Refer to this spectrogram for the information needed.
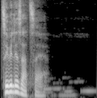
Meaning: civilization
- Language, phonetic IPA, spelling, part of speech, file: Russian, [t͡sɨvʲɪlʲɪˈzat͡sɨjə], цивилизация, noun, Ru-цивилизация.ogg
